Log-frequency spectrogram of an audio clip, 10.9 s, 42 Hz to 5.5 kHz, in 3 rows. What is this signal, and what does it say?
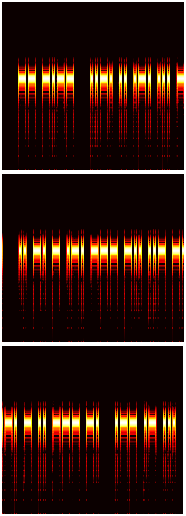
Morse code, heard as a keyed tone, about 25 wpm, 600 Hz. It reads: MY FIRST INTRODUCTION WAS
